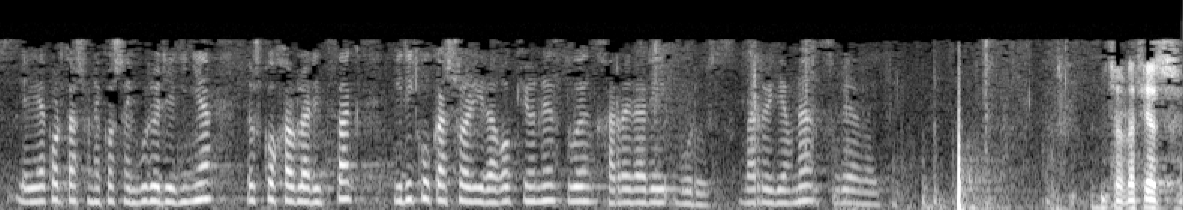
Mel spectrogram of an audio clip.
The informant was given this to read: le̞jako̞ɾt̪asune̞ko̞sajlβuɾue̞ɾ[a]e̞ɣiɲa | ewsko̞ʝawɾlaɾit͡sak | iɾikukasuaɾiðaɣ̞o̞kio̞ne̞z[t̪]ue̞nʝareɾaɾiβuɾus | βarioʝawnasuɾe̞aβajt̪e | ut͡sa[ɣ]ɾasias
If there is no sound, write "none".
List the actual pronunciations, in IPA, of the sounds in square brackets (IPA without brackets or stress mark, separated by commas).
i, d̪, ɣ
